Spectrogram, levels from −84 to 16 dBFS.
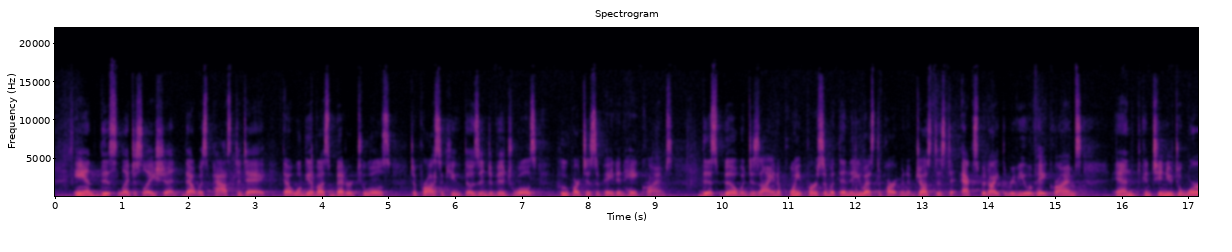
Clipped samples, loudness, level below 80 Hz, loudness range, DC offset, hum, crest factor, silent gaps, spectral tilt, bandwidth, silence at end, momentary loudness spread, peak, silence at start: under 0.1%; -29 LUFS; -64 dBFS; 2 LU; under 0.1%; none; 18 dB; none; -4 dB/octave; 17.5 kHz; 0 s; 7 LU; -12 dBFS; 0 s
